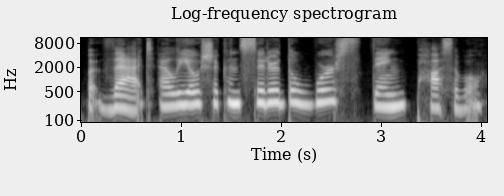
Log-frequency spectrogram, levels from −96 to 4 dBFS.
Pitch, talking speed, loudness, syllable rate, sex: 235 Hz, 120 wpm, -16 LUFS, 3.9 syllables/s, female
